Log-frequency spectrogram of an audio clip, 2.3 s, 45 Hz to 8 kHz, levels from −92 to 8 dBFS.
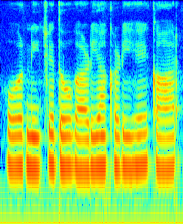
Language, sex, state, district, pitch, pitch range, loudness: Hindi, female, Rajasthan, Jaipur, 170 Hz, 165-175 Hz, -15 LUFS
